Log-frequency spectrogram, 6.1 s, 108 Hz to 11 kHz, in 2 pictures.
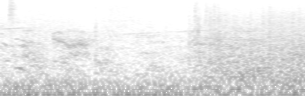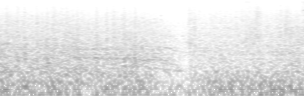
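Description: Air fuel grenades blast in the shooter Resistance 2, producing dense roaring explosions and crackling gunfire that fill the scene almost continuously, with a couple of stronger bursts standing out amid the heavy battle noise.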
